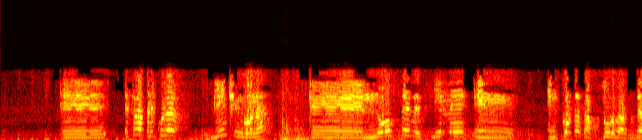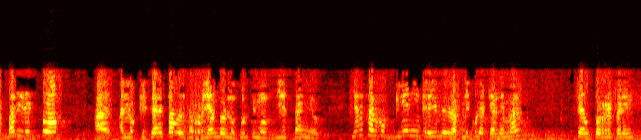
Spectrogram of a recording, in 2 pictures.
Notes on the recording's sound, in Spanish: Salí de la función de prensa de Infinity War y me puse a grabar un podcast medio improvisado con mis primeras impresiones mientras encontraba el camino a casa. Disculpen la calidad del audio. Pero iba manejando y se grabó con un iPhone... Al menos es un iPhone X.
